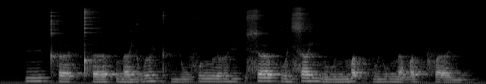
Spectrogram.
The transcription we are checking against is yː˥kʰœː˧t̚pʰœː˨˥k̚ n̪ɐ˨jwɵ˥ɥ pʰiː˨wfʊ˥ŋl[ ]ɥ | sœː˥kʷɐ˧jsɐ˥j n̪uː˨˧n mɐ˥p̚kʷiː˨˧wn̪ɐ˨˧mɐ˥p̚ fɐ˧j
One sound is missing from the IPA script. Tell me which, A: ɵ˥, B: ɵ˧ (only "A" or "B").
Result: A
